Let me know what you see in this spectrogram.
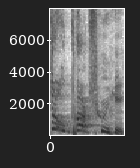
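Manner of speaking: furious, very high-pitched outburst. Retelling a scene where someone touches a meditating man, acting out being pissed. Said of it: "He's like super pissed about it".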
